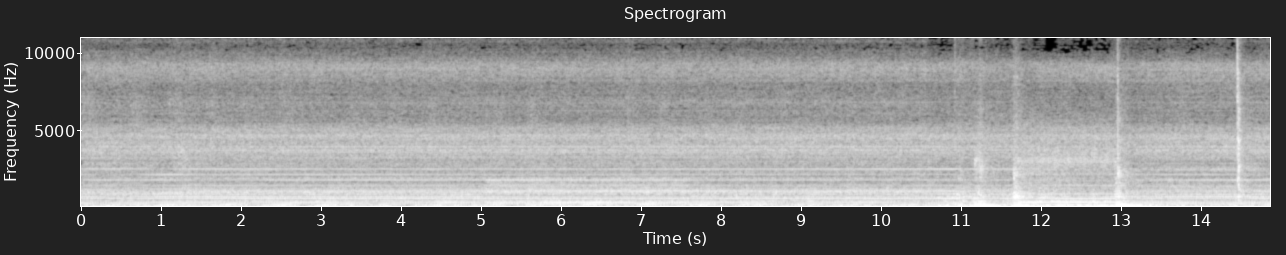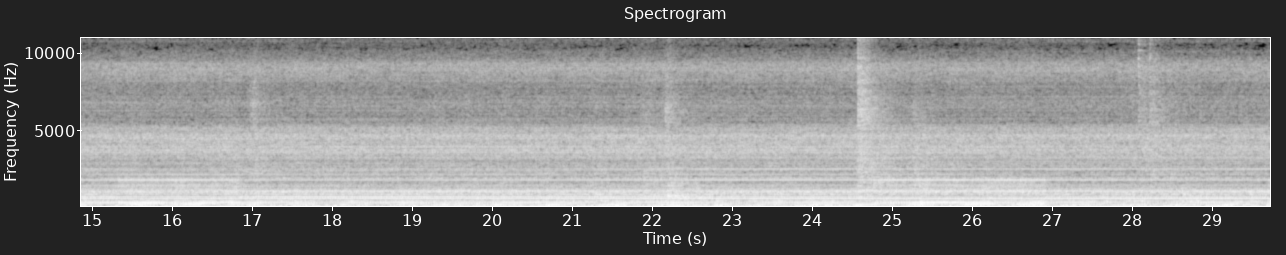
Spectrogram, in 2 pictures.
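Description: Cincinnati 175-ton CNC hydraulic press brake running, its hydraulic pump giving a steady hum with several tones. A few loud clunks come about eleven to thirteen seconds in, followed by a single sharp click.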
